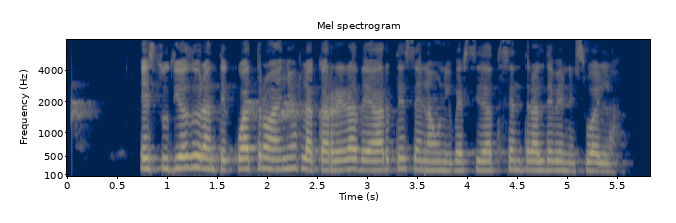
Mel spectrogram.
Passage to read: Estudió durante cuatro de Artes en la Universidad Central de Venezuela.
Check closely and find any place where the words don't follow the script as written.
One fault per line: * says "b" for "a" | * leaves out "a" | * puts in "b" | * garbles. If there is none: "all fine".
* puts in "años la carrera"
